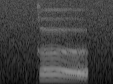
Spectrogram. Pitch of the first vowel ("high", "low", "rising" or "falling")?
falling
